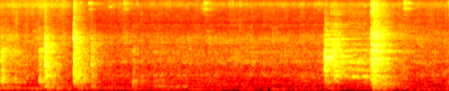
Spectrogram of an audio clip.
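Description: Marinated chicken coated in yogurt goes into a metal cooking pan, giving sharp clanks and scrapes of metal on metal in a few separate bursts, with quieter gaps between them.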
